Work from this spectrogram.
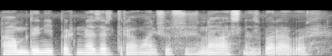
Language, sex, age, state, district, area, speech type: Kashmiri, male, 18-30, Jammu and Kashmir, Budgam, rural, spontaneous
